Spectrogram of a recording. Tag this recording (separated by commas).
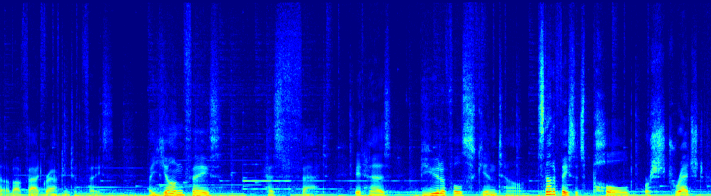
Speech, Music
